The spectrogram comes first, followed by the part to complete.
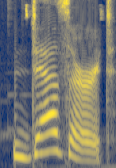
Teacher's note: with a stress on the first syllable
